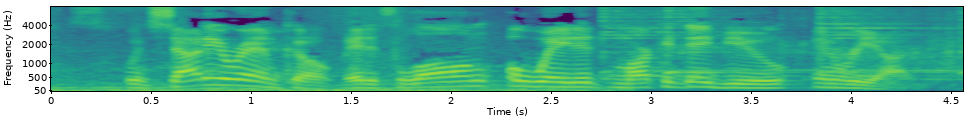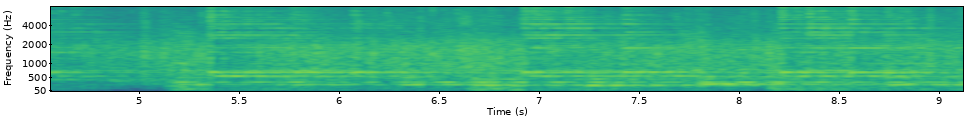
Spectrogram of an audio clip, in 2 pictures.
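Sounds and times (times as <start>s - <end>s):
speech: 0.4s - 4.4s
bright metallic bell ringing: 2.9s - 9.1s
crowd applause and cheering at stock market debut: 3.0s - 9.1s.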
